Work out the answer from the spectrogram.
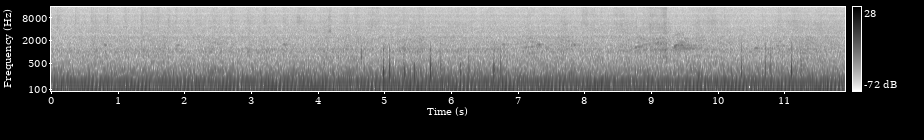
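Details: A steady low mechanical hum, like an engine or fan, runs throughout, with a few soft taps and knocks and no clear animal voice.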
